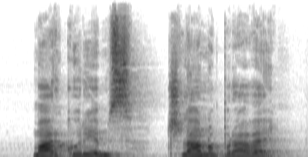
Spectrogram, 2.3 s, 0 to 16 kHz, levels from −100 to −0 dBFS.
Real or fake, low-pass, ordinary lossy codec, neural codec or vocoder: real; 14.4 kHz; Opus, 64 kbps; none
